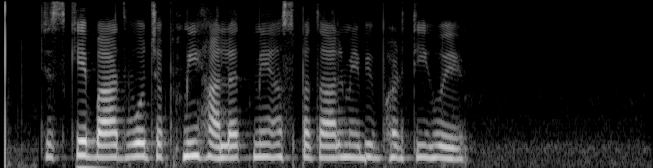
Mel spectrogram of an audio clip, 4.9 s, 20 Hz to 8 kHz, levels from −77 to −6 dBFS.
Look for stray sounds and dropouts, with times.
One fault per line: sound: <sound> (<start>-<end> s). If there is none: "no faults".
no faults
